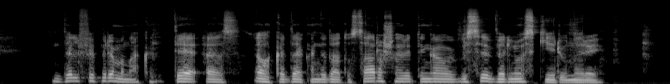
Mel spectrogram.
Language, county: Lithuanian, Vilnius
